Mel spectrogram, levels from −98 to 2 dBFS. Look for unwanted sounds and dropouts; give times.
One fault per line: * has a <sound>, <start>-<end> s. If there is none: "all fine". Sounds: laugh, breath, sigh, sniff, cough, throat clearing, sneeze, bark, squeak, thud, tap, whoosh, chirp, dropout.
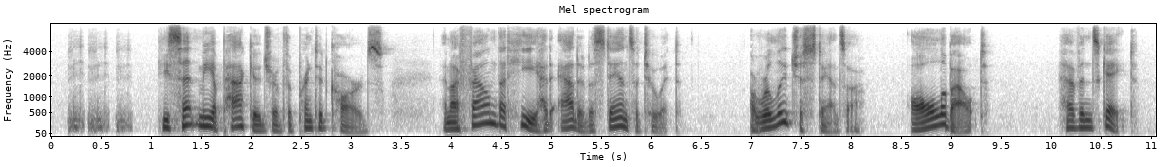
* has a laugh, 0.2-0.8 s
